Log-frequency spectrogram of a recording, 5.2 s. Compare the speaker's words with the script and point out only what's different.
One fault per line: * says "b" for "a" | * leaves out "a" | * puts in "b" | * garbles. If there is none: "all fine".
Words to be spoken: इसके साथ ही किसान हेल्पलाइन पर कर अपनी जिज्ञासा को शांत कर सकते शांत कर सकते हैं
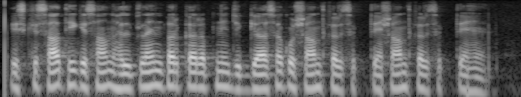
all fine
